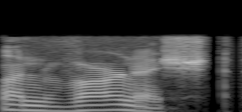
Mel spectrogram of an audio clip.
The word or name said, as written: unvarnished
